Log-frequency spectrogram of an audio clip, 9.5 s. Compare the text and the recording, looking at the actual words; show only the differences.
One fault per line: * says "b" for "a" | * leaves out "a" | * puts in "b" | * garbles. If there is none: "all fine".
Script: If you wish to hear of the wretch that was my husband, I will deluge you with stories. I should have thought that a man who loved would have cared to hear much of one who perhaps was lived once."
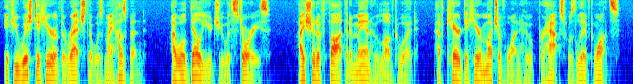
all fine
